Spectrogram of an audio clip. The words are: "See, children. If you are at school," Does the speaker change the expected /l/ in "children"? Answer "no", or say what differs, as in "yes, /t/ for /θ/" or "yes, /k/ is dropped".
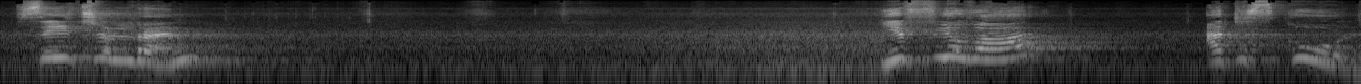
no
